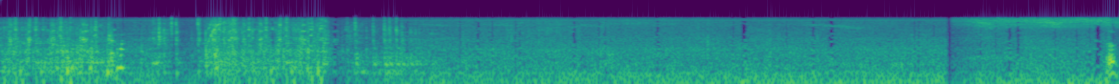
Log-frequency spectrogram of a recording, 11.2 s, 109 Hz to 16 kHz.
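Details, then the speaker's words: Toro 22" Recycler self-propelled mower, low hours but left sitting too long, cold start on a full tank: pull-cord cranking bursts never catch into a run. Fuel not getting through; the carburetor nozzle was clogged with water. "I just went for a start and it will not start so there's something else going on here"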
